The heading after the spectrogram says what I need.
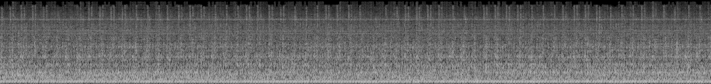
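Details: Audi 80 B4 2.0 petrol, cold after fixing oil-pressure gauge adapter leak and air lock: steady idle with light fast tapping about three a second; owner concludes it is likely a hydraulic lifter.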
